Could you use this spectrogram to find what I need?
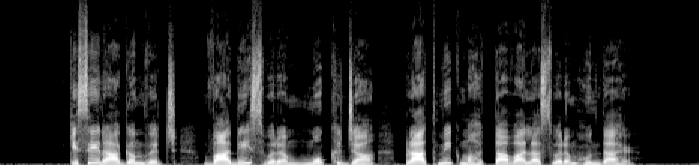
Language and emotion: Punjabi, neutral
